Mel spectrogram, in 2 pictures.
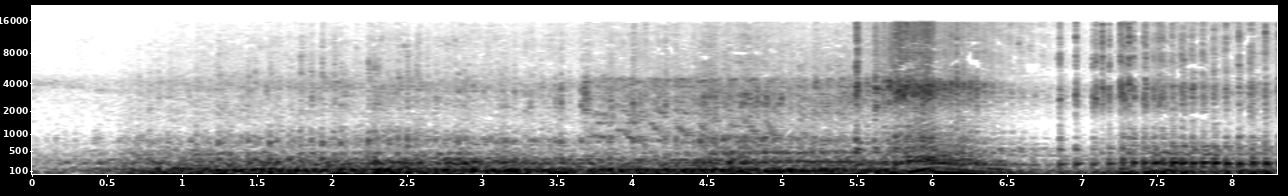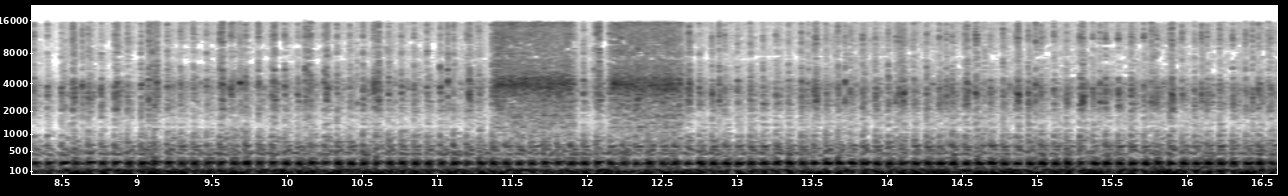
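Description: A powerful car engine rumbles and revs unevenly at idle.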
